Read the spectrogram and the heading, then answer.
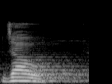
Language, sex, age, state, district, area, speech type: Hindi, male, 45-60, Uttar Pradesh, Azamgarh, rural, read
